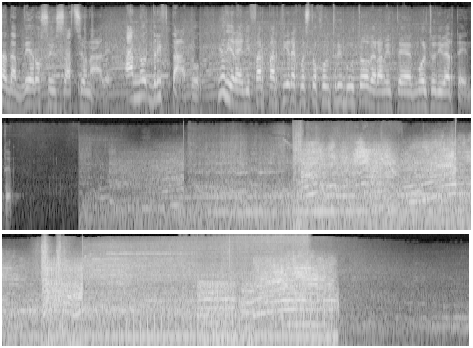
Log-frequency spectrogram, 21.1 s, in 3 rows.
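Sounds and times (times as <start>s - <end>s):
car engine revving: 0.0s - 6.4s, 8.2s - 21.0s
background music: 13.0s - 21.0s.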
